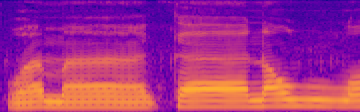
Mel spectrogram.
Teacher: Di mana lafal Allah itu di dal huruf yang berharakat fathah ini juga dibaca tebal atau dibaca takfim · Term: dibaca tafkhim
